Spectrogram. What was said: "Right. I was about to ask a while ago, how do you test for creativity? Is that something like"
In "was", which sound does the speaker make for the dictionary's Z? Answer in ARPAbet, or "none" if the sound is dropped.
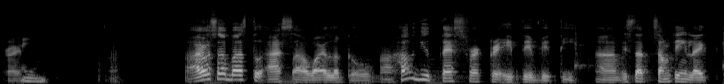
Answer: S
